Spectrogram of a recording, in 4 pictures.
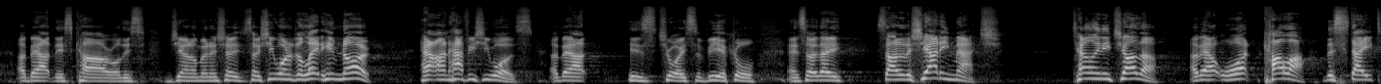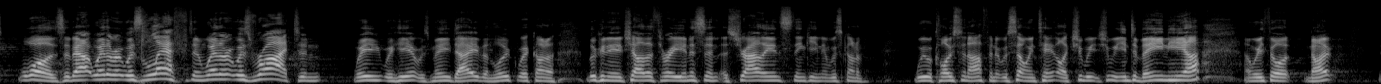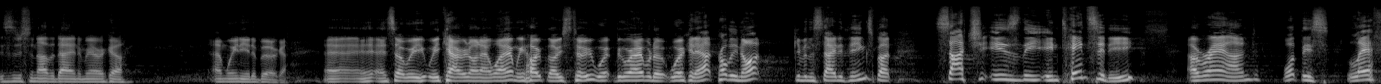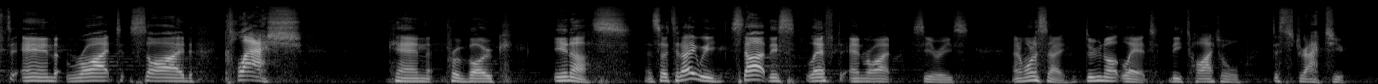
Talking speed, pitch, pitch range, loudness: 185 wpm, 175 Hz, 145-200 Hz, -24 LUFS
